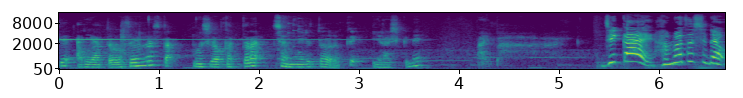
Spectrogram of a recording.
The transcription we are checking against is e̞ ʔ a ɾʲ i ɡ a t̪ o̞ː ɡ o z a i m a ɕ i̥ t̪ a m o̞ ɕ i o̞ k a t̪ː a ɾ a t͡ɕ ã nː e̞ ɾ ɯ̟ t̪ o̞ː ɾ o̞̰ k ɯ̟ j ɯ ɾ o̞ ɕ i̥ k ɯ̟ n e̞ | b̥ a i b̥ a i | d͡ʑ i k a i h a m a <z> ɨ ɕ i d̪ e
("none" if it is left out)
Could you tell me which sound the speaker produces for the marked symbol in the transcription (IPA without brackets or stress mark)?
z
